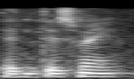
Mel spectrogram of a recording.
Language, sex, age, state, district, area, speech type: Nepali, male, 18-30, West Bengal, Darjeeling, rural, spontaneous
